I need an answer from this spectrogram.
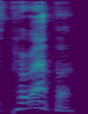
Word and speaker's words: PaRappa: Another intriguing thing I thought I didn't really understand why his name was PaRappa. I know that rhymes with rapper.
